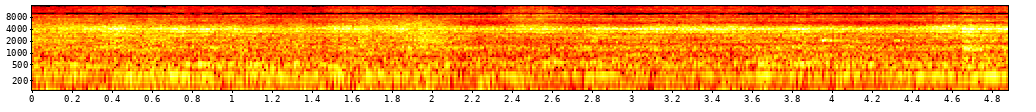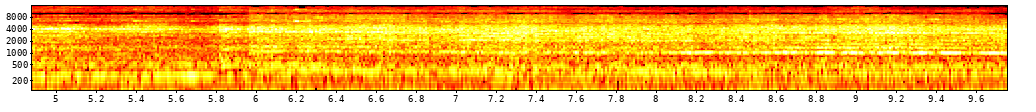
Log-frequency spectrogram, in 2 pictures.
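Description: A train's motor hums with a steady whine that shifts in pitch.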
